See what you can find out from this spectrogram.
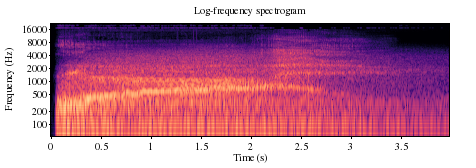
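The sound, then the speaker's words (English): A Komodo dragon, just given its porridge breakfast, gives one long, loud, rasping roar, a deep growl with a rising and falling pitch that lasts a couple of seconds before fading into a rumbling tail. “The dragon roared, and then he walked away with the porridge.”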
